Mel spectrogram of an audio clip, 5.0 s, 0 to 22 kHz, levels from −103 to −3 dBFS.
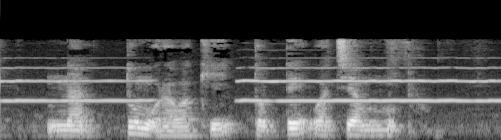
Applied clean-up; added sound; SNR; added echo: none; Wind instrument, woodwind instrument; 4 dB; none.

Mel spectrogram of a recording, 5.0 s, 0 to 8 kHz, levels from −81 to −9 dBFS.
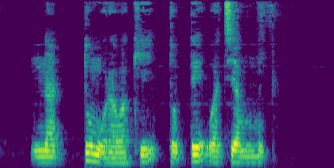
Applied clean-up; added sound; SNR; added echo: neural mask model DeepFilterNet 3.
